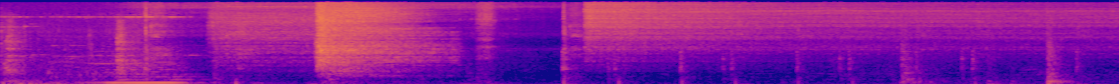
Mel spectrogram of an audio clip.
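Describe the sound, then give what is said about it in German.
A steam train draws to a stop in the middle of a large clearing, with a low rumble, a loud broad hiss of released steam, then scattered metallic clanks and knocks as it settles, with no talking. “Oktobers, wenn ich das einfügen darf, blieb der Zug überraschenderweise mitten auf einer großen Lichtung stehen.”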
